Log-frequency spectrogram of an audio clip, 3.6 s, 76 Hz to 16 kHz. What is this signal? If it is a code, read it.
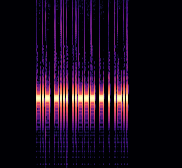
Morse code, heard as a keyed tone, about 40 wpm, 700 Hz. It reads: KB2TEL
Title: USA Call Signs - 6 Characters - Repeated 3x - 40wpm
